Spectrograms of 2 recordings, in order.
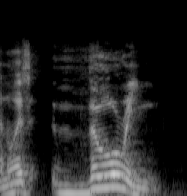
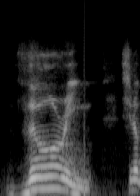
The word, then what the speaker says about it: during: Lo primero es que la pronunciación de during no es con la D latina, no es during. During, sino que sería más como una combinación entre la Y y la Y de yuca o la Y y la D como un during, during.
